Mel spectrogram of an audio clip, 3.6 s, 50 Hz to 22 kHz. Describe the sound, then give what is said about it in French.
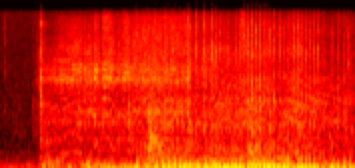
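A battered old doorless Citroën 2CV, fitted with a 2CV6 engine and a short 2CV4 gearbox, cranks and catches after a short quiet start, then settles into a loud, rough, throbbing idle with a steady low pulsing rhythm. “Je monte à côté de mon père dans cette vieille deux chevaux déglinguée, sans porte et sans contrôle technique.”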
